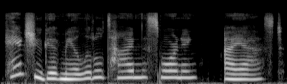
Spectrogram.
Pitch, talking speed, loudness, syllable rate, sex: 290 Hz, 230 wpm, -16 LUFS, 5.6 syllables/s, female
